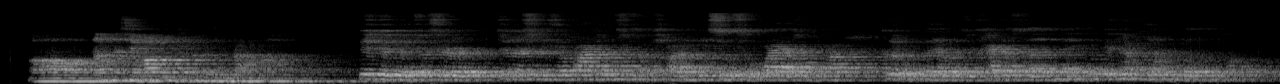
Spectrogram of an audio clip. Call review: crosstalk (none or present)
none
